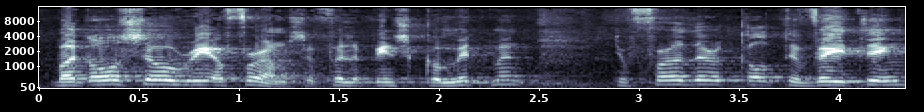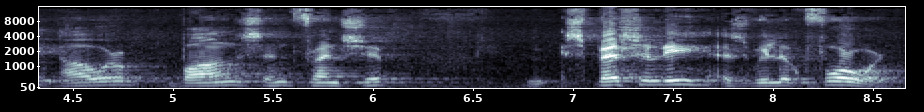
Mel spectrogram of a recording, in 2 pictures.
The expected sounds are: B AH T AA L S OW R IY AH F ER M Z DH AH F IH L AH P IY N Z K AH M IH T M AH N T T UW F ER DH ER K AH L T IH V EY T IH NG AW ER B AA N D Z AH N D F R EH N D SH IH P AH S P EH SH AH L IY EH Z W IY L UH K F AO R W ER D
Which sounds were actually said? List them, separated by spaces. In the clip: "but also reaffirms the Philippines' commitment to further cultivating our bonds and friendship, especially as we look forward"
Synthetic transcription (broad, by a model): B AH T AA L S OW R IY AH F ER M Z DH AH F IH L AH P IY N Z K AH M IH T M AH N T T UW F ER DH ER K AH L T IH V EY T IH NG AW ER B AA N D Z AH N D F R EH N D SH IH P AH S P EH SH AH L IY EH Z W IY L UH K F AO R W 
